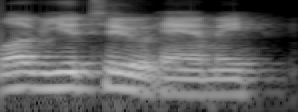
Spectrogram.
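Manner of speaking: mock-affectionate, sarcastic tone. Playing a character, replying to another character, sarcastic. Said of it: "be like sarcastically".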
